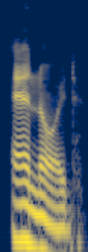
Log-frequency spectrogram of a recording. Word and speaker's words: anode: Davis did, said anoid, just like it looks.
